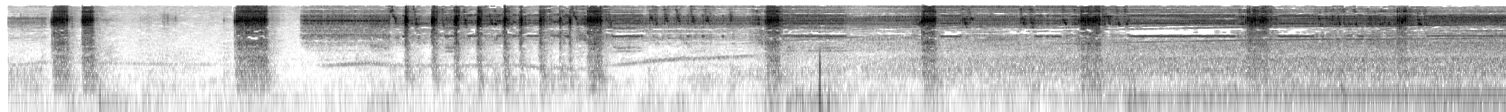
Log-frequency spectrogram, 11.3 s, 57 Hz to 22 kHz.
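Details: Panasonic (Kyushu Matsushita) UJDA150L laptop CD-ROM drive, made September 1998, for a Micron TransPort Trek 2 laptop; loud printer-like mechanical clatter with sharp clicks and bursts and a faint rising motor whine.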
